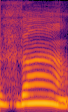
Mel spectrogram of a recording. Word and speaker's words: vin: Le vin, okay, we don't say le vin ou le dvin. Le vin, when you see I-N, you pronounce un.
